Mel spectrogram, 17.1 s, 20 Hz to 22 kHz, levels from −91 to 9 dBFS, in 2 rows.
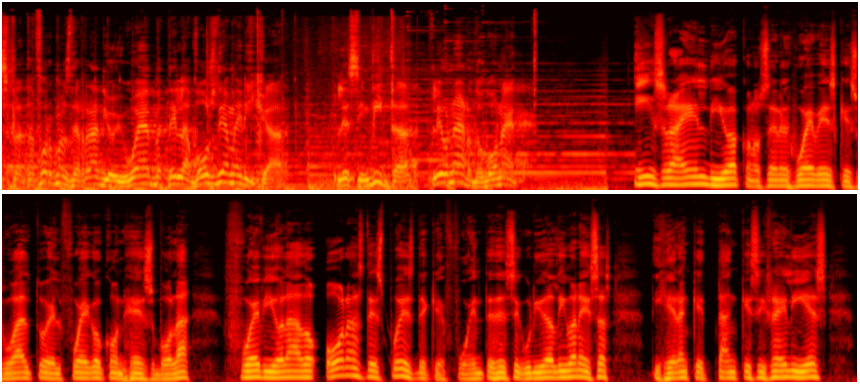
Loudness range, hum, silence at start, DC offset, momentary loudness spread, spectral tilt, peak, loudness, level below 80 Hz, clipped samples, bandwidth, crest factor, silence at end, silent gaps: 2 LU; none; 0 s; under 0.1%; 10 LU; -5.5 dB/octave; -14 dBFS; -30 LUFS; -46 dBFS; under 0.1%; 19.5 kHz; 16 dB; 0.35 s; none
